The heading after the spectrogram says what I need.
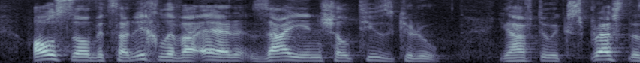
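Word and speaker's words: תזכרו: Some people make a mistake. They say tizkiru with a sin. That's misproper pronunciation. You have to say zzz. Hear the Z sound.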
